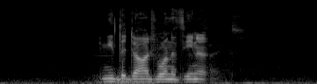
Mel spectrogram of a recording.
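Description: A young man speaks briefly and animatedly into a close microphone.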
